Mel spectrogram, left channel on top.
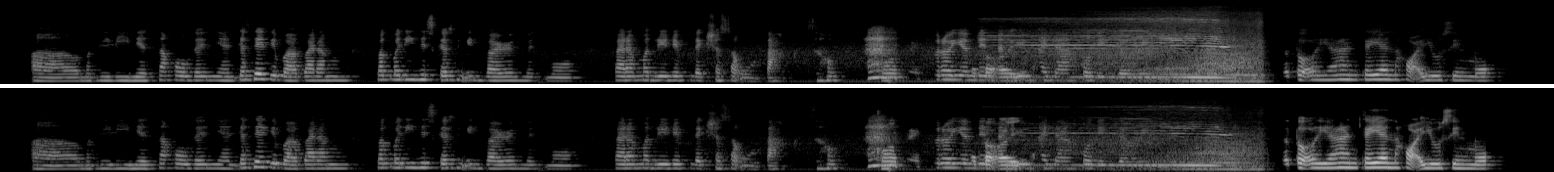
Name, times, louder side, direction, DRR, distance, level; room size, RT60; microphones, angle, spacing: voice 1, 0.3-3.5 3.8-5.7 6.1-7.9 8.1-8.4 8.6-9.0 9.3-12.2, left 1 dB, 20° left, 0.7 m, -36 dB
sound 1, 8.8-12.6, left 4 dB, 75° left, 0.5 m, -34 dB
voice 2, 9.9-10.2 12.8-14.9, right 8 dB, 70° right, 0.3 m, -27 dB
4.9 x 3.8 x 2.5 m
head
